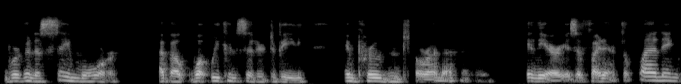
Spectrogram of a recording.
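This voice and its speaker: Hoarse, gravelly man explaining governance. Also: on the high side, dry recording, rough recording. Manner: explanatory, halting with frequent hesitations. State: hoarse, losing his voice. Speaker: board governance presenter. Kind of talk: formal presentation at a board meeting. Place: public board meeting room.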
